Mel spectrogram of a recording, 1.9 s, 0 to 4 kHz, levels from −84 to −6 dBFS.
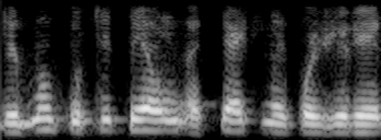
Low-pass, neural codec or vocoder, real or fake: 3.6 kHz; codec, 16 kHz, 1 kbps, FreqCodec, larger model; fake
